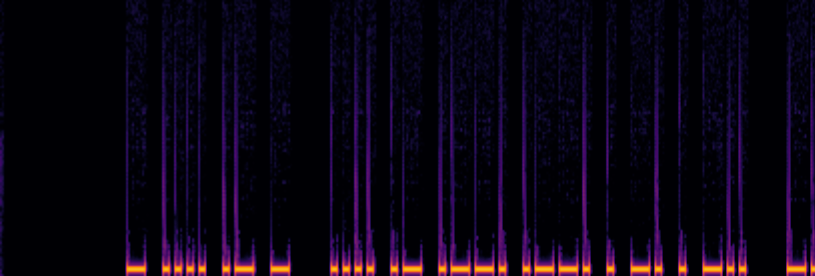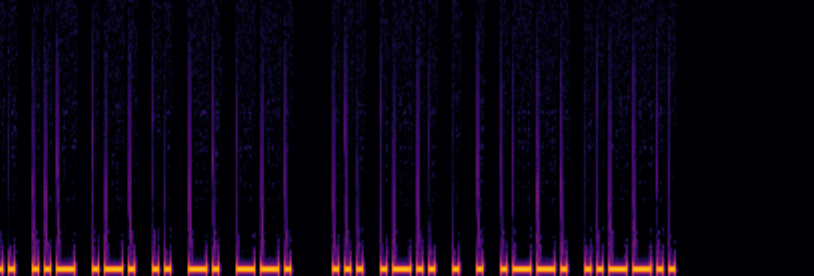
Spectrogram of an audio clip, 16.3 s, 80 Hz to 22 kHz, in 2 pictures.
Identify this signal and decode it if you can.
Morse code, heard as a keyed tone, about 20 wpm, 700 Hz. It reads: THAT HAPPENED DURING SLEEP?
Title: Sentences from Top 1000 Words - Review Part 2 - 20wpm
